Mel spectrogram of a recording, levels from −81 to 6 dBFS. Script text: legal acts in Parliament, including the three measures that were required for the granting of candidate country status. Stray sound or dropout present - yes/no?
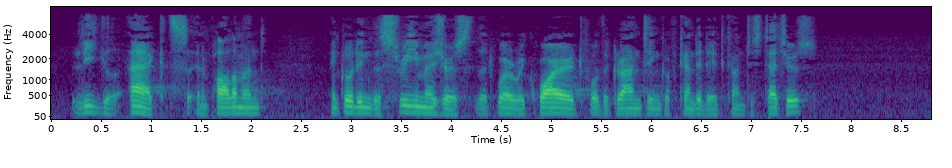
no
